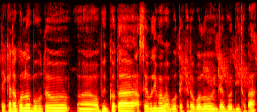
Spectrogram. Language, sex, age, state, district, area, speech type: Assamese, male, 18-30, Assam, Golaghat, urban, spontaneous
